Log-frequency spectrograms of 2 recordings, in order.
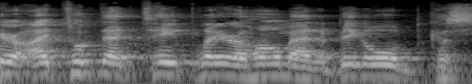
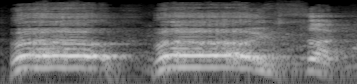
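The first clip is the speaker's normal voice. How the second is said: higher, louder jeering yell; crowd jeers; 10 semitones higher, 10 dB louder, much slower than usual. Retold or imitated. Comic re-enacting punks booing him, higher louder yell.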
